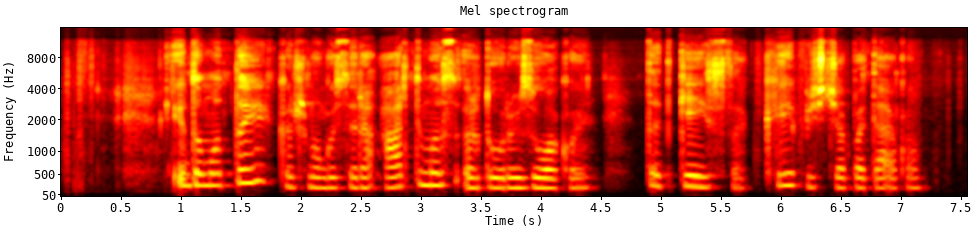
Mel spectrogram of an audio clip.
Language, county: Lithuanian, Panevėžys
